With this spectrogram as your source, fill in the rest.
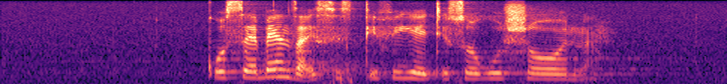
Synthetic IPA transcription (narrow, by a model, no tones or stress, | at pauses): k̬usɛɓɛnd͡zʱaisistʼifik̬etʼisok̬uʃɔːna̰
